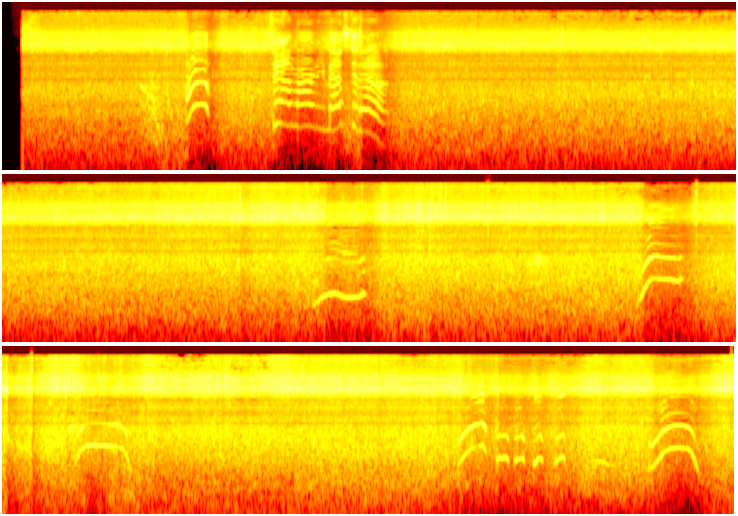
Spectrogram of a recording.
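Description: Shallow, rocky river water rushing and splashing steadily around an inner tube floating down it. Short whooping yells that rise and fall in pitch break in over it a few times: two near the start, one around the middle, and a cluster near the end.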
